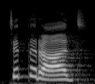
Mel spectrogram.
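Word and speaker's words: тетрадь: The next word we have is chitraj. Chitraj. T, ye, t, r, a, d and soft sign. Chitraj. So, as you can hear that the sound of the is softened to j.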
